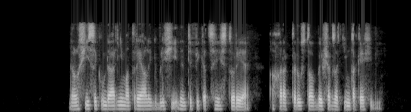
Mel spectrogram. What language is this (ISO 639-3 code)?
ces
